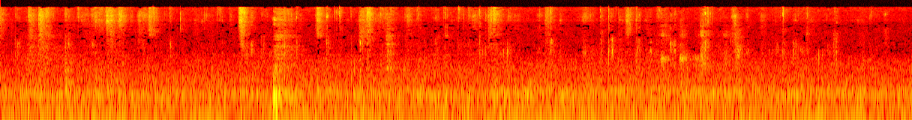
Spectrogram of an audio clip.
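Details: Domestic cat eating indoors, recorded close up as mukbang-style ASMR: faint, irregular crunching and chewing clicks scattered throughout, with one sharper knock near four seconds, over a steady low hum and room noise.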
